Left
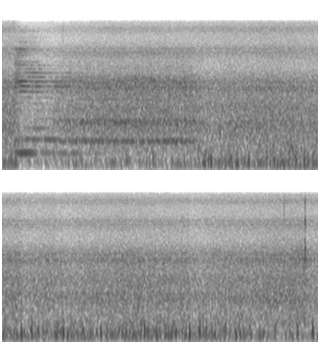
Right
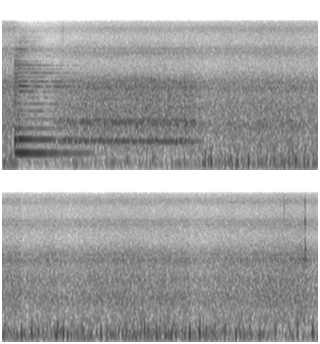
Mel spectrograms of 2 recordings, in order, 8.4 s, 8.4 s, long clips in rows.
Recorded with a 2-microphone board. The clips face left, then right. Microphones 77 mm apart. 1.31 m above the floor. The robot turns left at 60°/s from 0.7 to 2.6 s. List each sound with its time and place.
0.2 s a violin: 80° right, 2 m; by 1.2 s 60° right (ahead or behind), 2 m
